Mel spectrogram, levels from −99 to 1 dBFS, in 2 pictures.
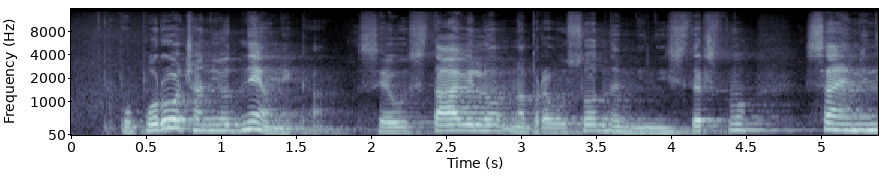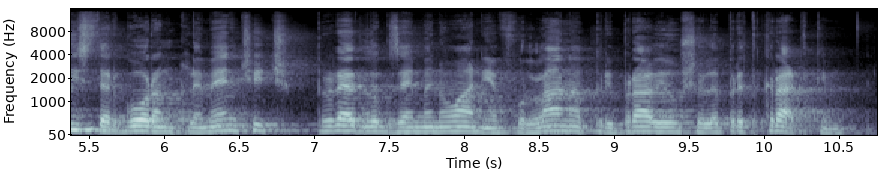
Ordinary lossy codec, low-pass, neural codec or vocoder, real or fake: none; 14.4 kHz; vocoder, 44.1 kHz, 128 mel bands every 256 samples, BigVGAN v2; fake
